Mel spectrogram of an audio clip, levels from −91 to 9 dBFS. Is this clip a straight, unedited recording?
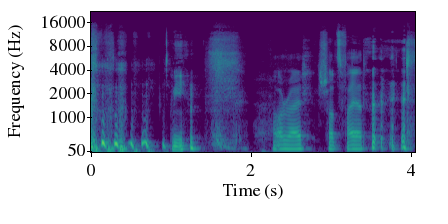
no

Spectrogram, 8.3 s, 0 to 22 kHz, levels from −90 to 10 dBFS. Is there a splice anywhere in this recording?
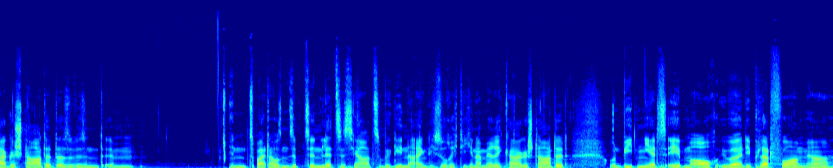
no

